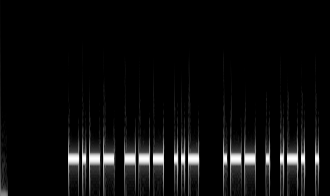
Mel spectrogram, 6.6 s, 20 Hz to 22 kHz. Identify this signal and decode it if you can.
Morse code, heard as a keyed tone, about 17 wpm, 700 Hz. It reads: YOU WERE
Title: Sentences from Top 1000 Words - Review Part 4 - 17wpm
